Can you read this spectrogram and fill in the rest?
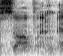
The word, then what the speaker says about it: Samhain: It's spelled S-A-M-H-A-I-N, but because Irish is a confusing language, it's pronounced Samhain.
